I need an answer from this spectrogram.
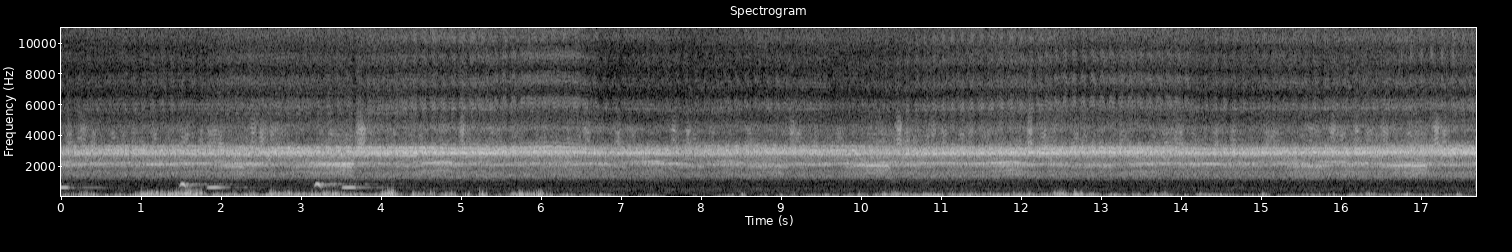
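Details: Ezo spring cicadas keep up a steady, high, shimmering chorus while a common cuckoo calls twice, near Odashirogahara, Okunikko, Japan, on 10 June 2015.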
